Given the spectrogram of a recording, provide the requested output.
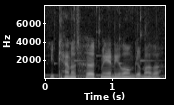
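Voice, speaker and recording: Loving but firm young daughter in a visual novel read by a man, measured and tender, lowish, over music. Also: dark tone, smooth, highs cut off, close to an everyday voice. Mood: tender, resolute. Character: gentle, resolute grown daughter, loving and forgiving. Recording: music behind the voice.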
